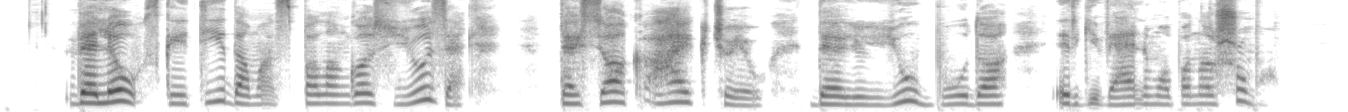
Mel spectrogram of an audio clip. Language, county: Lithuanian, Vilnius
